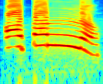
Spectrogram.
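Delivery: "automne" drawn out slowly; slow model. Shown as a demonstration. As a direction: hold the end of "automne" for learners. Teacher models French word slowly again.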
